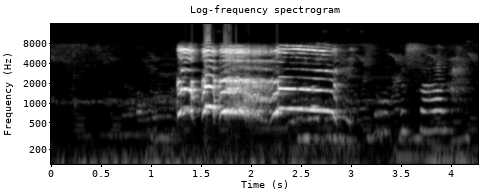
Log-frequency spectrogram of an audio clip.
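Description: A rooster crowing once, loud, starting about a second in and lasting nearly two seconds, its pitch falling at the end.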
